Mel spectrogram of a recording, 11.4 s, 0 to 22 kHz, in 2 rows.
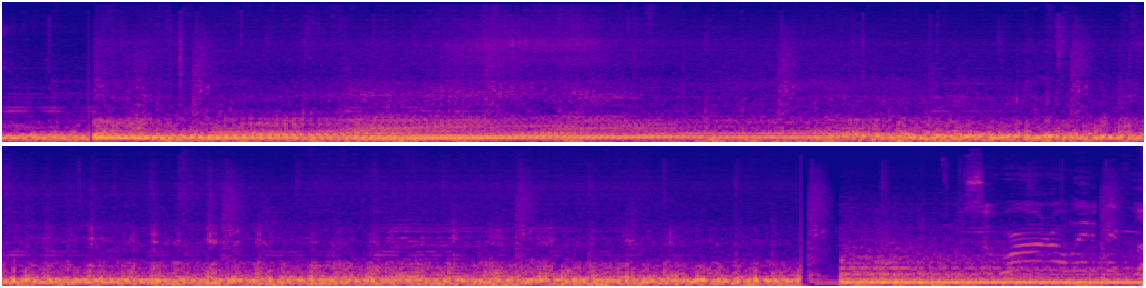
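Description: A brand new 2024 Aprilia Tuono V4 motorcycle rides along a road, its engine droning and rumbling steadily with a brief dip near the end, while people talk over it.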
